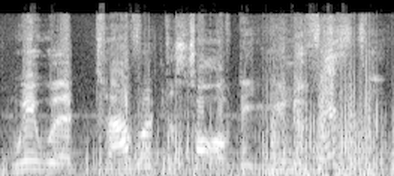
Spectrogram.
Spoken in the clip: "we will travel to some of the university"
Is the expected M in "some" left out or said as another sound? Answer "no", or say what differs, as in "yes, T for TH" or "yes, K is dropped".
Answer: yes, M is dropped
